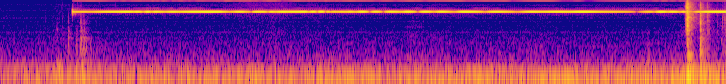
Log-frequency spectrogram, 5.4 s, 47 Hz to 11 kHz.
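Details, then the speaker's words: Meta reverse parking sensor frame powered from 12 volts on the bench, not fitted to a car: single continuous high-pitched tone for about five seconds without pulsing instead of the expected beep-beep; constant beeping, cause unclear. "I would have liked it to sort of do a bit more than just constantly beep."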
